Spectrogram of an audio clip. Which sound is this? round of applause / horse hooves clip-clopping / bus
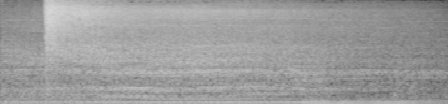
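bus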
